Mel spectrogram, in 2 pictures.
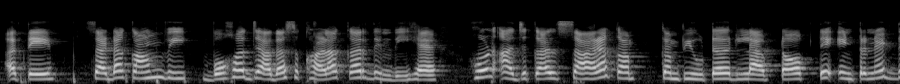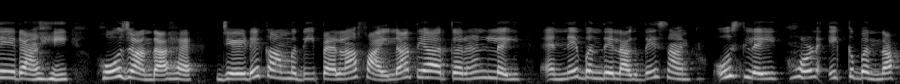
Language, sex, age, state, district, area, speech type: Punjabi, female, 18-30, Punjab, Rupnagar, rural, spontaneous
